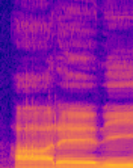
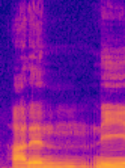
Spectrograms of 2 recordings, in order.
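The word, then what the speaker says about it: 아랫니: 니은 앞에서 아레니 이렇게 발음되는 게 아니라 아렌니 하고 이 숏 위치에서 니은 발음이 겹쳐서 나죠. 니은이. 그래서 아렌니 하고 이렇게 아렌 이렇게 나죠.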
